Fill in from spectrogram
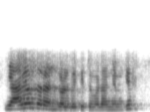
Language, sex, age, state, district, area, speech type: Kannada, female, 30-45, Karnataka, Mandya, rural, conversation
